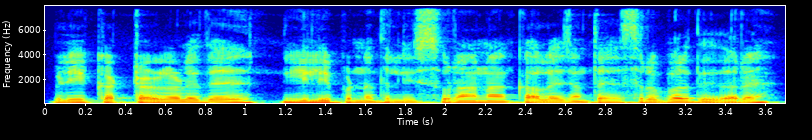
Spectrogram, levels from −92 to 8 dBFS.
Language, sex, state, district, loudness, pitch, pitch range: Kannada, male, Karnataka, Bangalore, -16 LUFS, 135 Hz, 125-145 Hz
